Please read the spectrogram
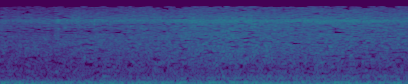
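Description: Wind buffeting the microphone at the seashore: a steady, fluttering low rumble with a hiss of wind and water above it.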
